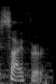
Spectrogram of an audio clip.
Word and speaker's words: Cipher: Um Si is it pronounced Cipher? So you've heard of me but few call me by that name these days. Call me Cipher.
